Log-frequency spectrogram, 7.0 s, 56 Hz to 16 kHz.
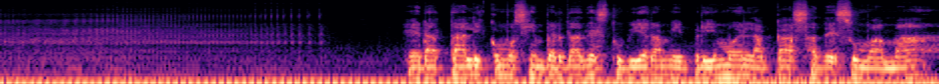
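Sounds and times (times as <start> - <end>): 
house door creaking open: 0.0 - 2.9
low rumble: 0.0 - 7.0
speech: 3.0 - 7.0.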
